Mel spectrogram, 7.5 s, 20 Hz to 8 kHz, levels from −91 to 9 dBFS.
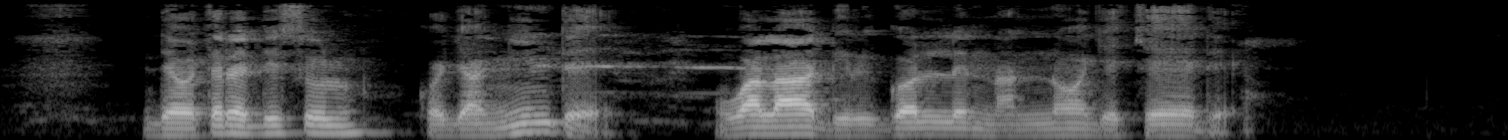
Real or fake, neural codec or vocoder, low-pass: real; none; 7.2 kHz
